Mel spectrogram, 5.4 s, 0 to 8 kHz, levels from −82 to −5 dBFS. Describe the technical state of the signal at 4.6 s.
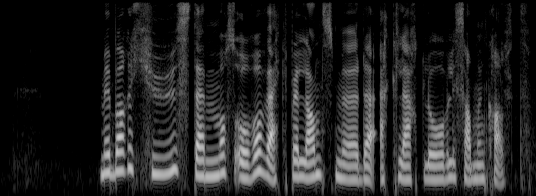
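At 4.6 s the speech is intact, with nothing wrong at that moment beyond the normal call microphone processing, which leaves no content above 8 kHz and trims the lowest bass.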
